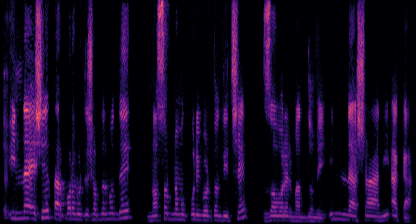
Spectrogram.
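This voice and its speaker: A man with a Bangladeshi Bengali accent teaching a live online Quranic Arabic class, explaining slowly and repeating each word with its translation. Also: high voice, animated, fairly bright tone, no echo.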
